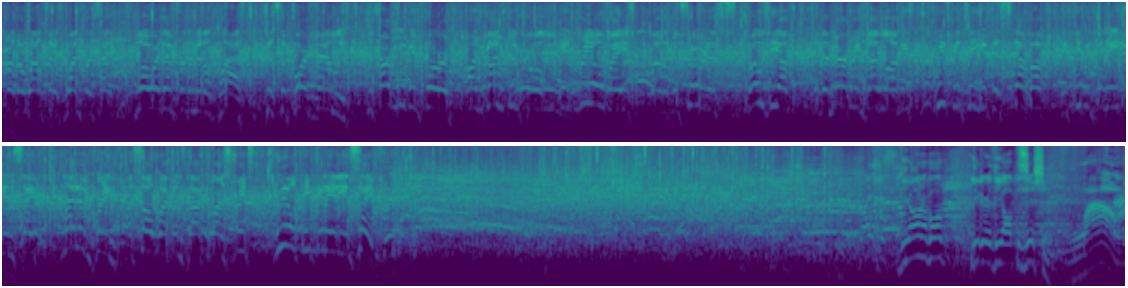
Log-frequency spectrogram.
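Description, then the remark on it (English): Members of parliament shout and holler over one another in a loud, continuous din, sustained throughout with scattered clapping-like bursts and no single voice standing out. “Screaming and hollering like that.”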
